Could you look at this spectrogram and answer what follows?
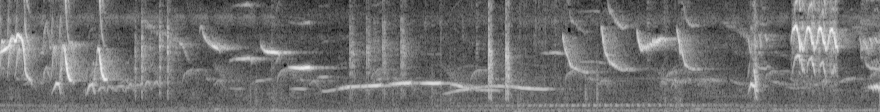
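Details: Brown-chested jungle flycatcher male from the Bali region, kept bird. Mixed high chirps and clear, smoothly rising and falling whistles, a long gliding whistle in the middle, then bursts of sharp high notes over faint background hum.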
